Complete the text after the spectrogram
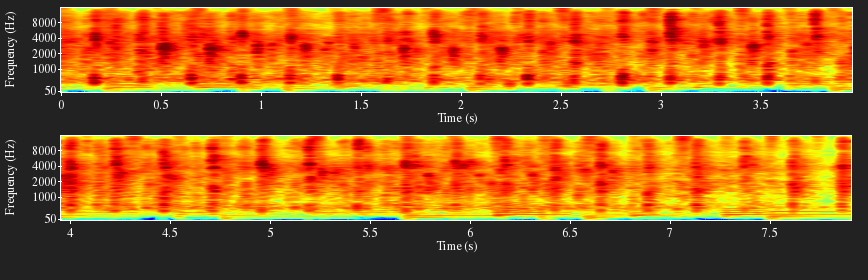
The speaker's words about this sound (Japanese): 今日は千葉交響楽団の皆さんにおいでいただいています。では拍手でお迎えいただきましょうか。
